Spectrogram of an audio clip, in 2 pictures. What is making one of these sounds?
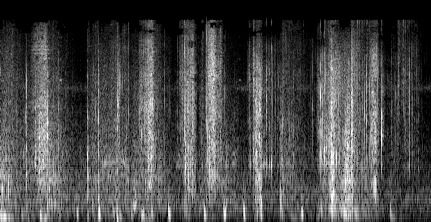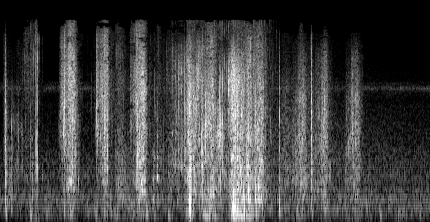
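A knife cuts and tears through an animal's hide with wet rustling.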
